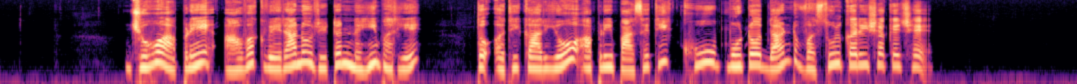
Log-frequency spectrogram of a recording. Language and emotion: Gujarati, fearful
